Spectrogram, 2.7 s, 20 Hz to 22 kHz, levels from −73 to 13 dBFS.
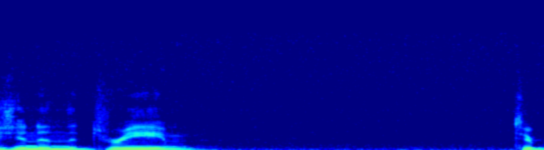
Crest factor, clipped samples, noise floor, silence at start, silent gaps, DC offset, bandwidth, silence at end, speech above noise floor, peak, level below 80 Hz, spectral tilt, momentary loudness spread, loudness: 18 dB; under 0.1%; -58 dBFS; 0 s; none; under 0.1%; 17.5 kHz; 0 s; 26 dB; -18 dBFS; -72 dBFS; -6.5 dB/octave; 24 LU; -33 LUFS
